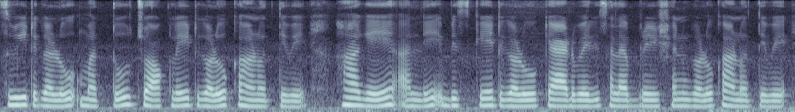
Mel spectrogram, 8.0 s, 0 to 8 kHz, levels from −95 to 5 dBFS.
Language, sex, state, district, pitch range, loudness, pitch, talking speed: Kannada, female, Karnataka, Bidar, 165-185 Hz, -15 LUFS, 170 Hz, 105 wpm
